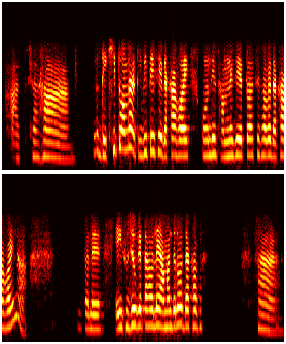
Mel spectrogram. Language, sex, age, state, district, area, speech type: Bengali, female, 30-45, West Bengal, Purulia, urban, conversation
